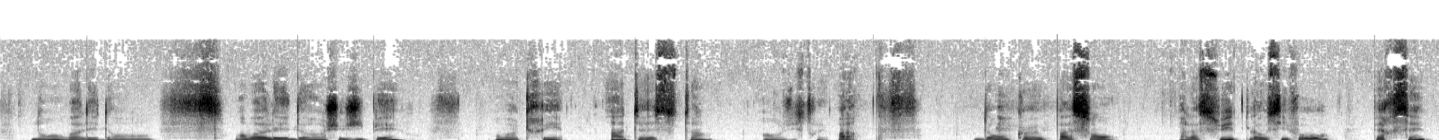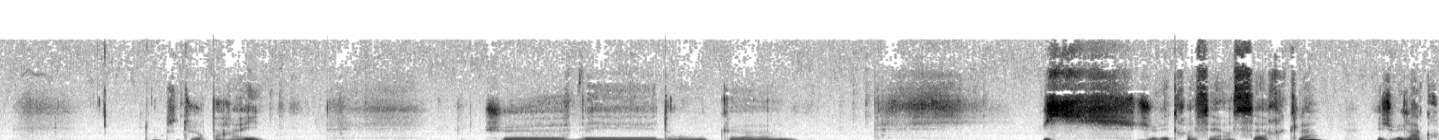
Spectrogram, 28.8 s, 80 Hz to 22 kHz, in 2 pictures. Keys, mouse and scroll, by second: 3.5 click, 4.8 click, 5.4-6.9 typing, 7.4 click, 8.4 click, 9.5-11.0 drag, 11.2 click, 16.2 click, 17.8-18.5 right drag, 27.1 click.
